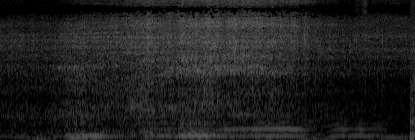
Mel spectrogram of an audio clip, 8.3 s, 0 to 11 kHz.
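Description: Cupra Ateca 2.0 TSI four-cylinder petrol engine running as the SUV drives past slowly. It grows louder from about a second in, is loudest near the middle and fades as the car moves away.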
